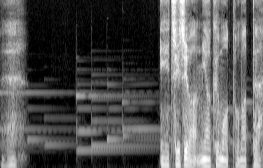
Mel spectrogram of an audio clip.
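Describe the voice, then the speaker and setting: 音声ドラマで、丁寧な口調で感情の激しい、執着に狂っていく若い執事を演じる男性。. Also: male voice, on the low side, fairly even intonation, takes it slowly, warm tone, husky, soft background music. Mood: relieved, quiet. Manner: formal, polite servant speech, intensely emotional. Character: devoted young male butler turning obsessive and unhinged. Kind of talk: Japanese romantic situation voice drama.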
